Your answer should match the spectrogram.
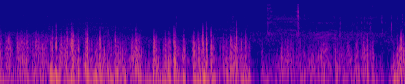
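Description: Wind buffeting the phone's microphone: a gusty low rumble, heaviest in the first half and easing about two and a half seconds in.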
